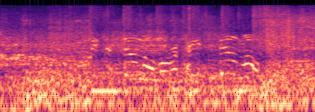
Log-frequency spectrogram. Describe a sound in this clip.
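A police siren wails.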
